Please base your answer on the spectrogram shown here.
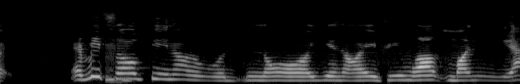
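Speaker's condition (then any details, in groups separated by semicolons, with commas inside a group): Mild cerebral palsy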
